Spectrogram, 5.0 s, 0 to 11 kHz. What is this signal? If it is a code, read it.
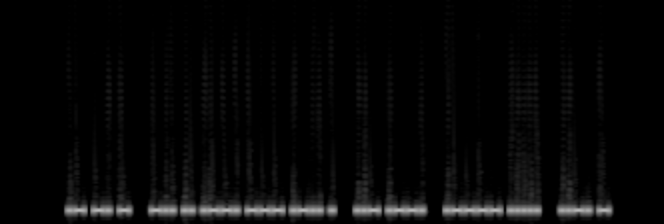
Morse code, heard as a keyed tone, about 52 wpm, 700 Hz. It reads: ANT DIPOLE UP 15 FT
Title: Practice QSO - Exchange 2 - Info - 50wpm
